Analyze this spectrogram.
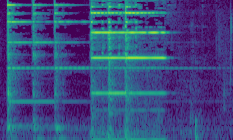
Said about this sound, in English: I'm so happy I have my own bell now.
